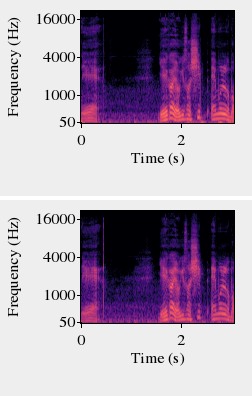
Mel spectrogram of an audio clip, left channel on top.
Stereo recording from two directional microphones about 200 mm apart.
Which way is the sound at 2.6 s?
45° left (ahead or behind).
